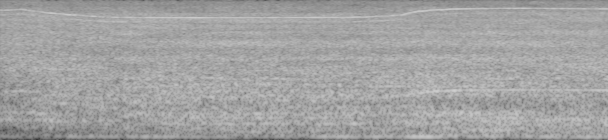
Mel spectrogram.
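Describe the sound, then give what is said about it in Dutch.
A Dyson stick vacuum runs with a loud, steady whine as it is moved toward spilled milk powder, then about two seconds in its pitch lifts and the suction grows louder and more forceful as it senses the dirt. No one is speaking. “En dan hoor je, dan gaat hij in één keer harder zuigen.”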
